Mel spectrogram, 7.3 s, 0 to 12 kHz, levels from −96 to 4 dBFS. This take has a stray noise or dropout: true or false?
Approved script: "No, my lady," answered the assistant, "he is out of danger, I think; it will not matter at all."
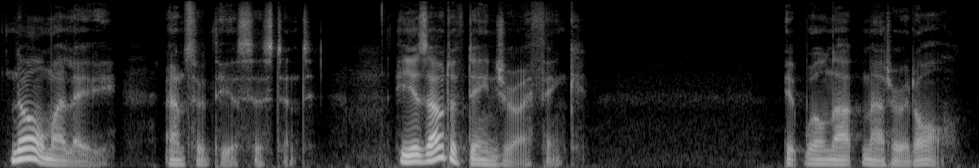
false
